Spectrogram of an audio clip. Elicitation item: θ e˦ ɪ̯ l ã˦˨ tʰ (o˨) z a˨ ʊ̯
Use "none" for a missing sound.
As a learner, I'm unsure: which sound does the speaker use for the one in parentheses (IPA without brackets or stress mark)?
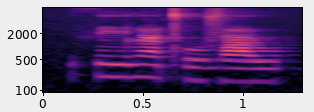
o˨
